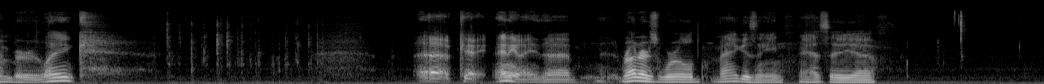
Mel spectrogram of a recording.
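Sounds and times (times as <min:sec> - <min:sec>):
speech: 0:00.0 - 0:01.0, 0:04.2 - 0:08.9
steady low hum: 0:00.0 - 0:10.4
typing on a computer keyboard: 0:01.5 - 0:03.2.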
